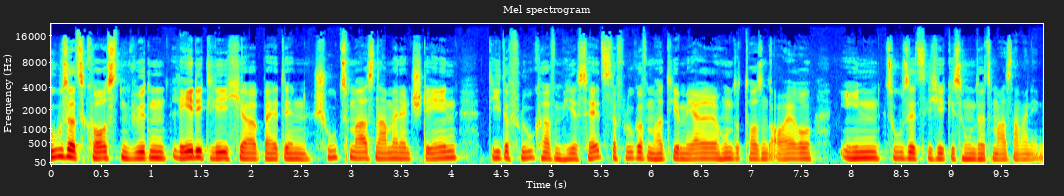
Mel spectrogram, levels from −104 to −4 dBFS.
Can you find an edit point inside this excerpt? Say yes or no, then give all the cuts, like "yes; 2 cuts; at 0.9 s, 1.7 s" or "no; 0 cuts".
no; 0 cuts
